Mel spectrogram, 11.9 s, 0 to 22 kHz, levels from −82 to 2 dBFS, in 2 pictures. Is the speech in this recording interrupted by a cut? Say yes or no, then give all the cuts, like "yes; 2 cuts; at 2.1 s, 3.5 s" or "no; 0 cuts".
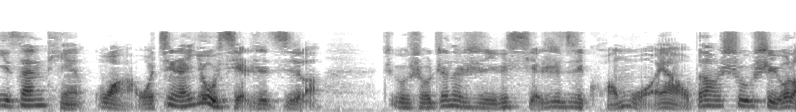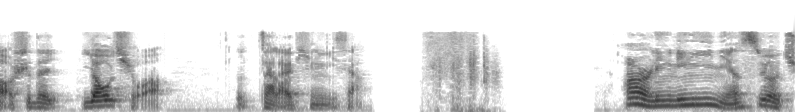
no; 0 cuts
